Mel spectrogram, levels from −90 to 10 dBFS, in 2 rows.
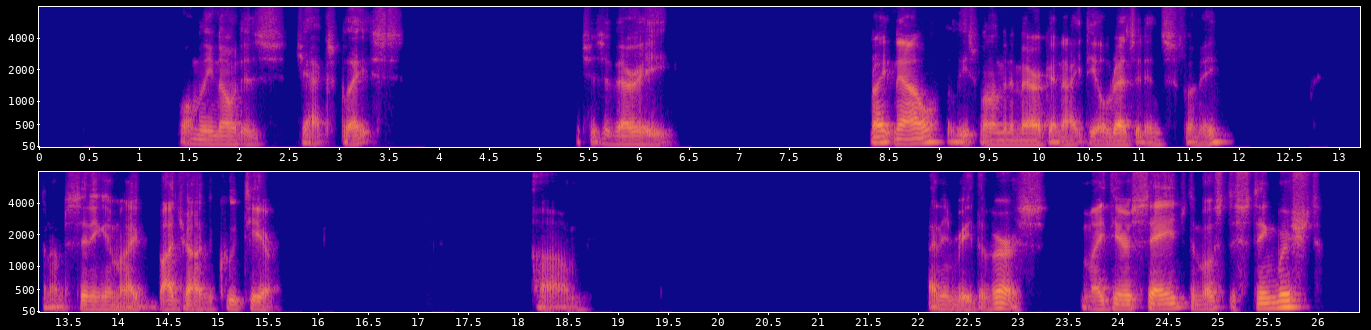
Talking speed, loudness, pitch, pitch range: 95 wpm, -26 LUFS, 155 Hz, 110-155 Hz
